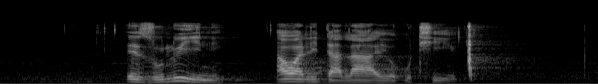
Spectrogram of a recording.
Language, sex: Xhosa, male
